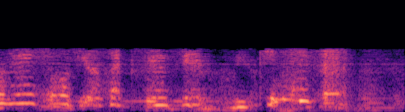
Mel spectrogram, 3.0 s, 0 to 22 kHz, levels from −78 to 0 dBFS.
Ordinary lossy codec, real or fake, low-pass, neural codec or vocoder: MP3, 16 kbps; fake; 3.6 kHz; codec, 44.1 kHz, 0.9 kbps, DAC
